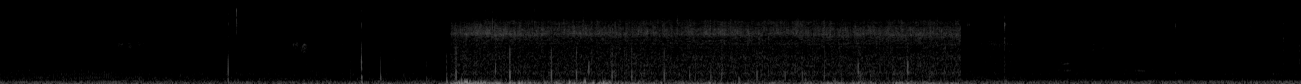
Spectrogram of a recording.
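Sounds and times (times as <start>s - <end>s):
vegetables sizzling in a pan: 4.5s - 9.6s.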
